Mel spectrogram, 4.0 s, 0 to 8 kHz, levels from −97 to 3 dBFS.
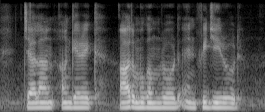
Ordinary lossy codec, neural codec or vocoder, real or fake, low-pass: none; autoencoder, 48 kHz, 128 numbers a frame, DAC-VAE, trained on Japanese speech; fake; 7.2 kHz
